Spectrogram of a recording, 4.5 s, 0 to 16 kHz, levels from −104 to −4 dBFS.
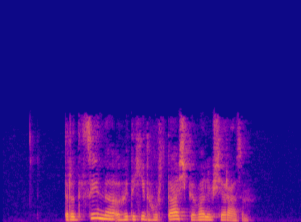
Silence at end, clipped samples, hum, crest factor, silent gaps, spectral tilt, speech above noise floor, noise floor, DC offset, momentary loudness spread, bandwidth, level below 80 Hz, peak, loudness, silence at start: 0.8 s; under 0.1%; none; 16 dB; none; -5.5 dB/octave; 54 dB; -84 dBFS; under 0.1%; 11 LU; 8.2 kHz; -72 dBFS; -18 dBFS; -31 LUFS; 1 s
